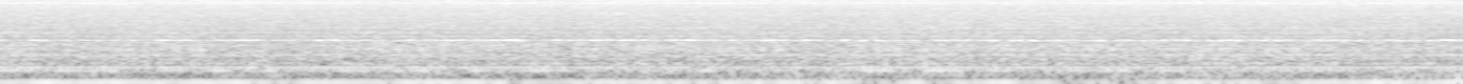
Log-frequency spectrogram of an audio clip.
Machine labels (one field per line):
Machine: fan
